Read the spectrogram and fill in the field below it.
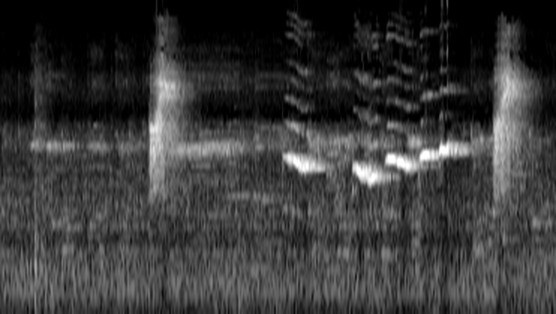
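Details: White-eared bulbul song used as a lure to prompt birds that have stopped singing or are lazy to sing: a long thin whistle, then a clear string of sliding whistled notes stepping up and down, framed by sharp bursts.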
